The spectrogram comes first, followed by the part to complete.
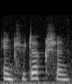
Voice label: "introduction", English

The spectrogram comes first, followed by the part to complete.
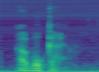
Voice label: "abocar", Catalan; to pour; to empty; to dump

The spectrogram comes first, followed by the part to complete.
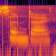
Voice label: "Sunday", English

